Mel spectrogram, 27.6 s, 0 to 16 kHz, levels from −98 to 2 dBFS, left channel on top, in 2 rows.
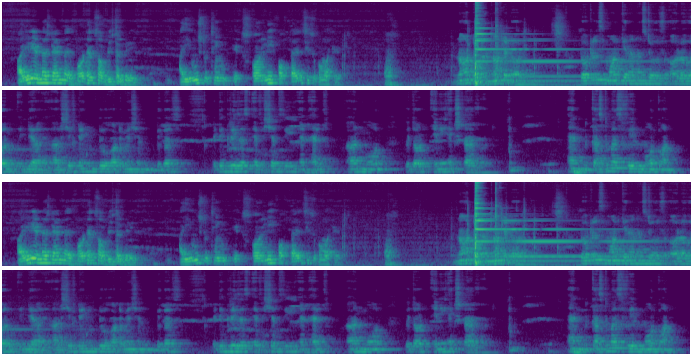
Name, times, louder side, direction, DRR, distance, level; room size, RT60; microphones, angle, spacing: voice 1, 0.3-2.7 3.5-6.7 7.6-7.9 11.0-11.3 25.2-25.3, left 1 dB, 50° left, 0.7 m, -34 dB
sound 1, 5.9-6.0 6.3-6.4 6.8-7.0 7.5-7.6 8.2-8.5 9.0-15.6, right 4 dB, 40° right, 1.2 m, -39 dB
voice 2, 9.0-10.9 11.6-20.4 20.7-21.6 21.8-23.5 23.9-24.4 25.1-27.1, left 1 dB, 30° left, 4.0 m, -44 dB
22.5 x 8.4 x 2.6 m
head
